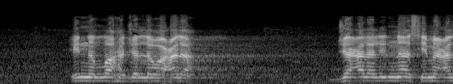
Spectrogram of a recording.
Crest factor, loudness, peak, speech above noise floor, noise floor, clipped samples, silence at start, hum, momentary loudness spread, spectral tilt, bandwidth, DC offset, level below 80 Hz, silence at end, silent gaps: 16 dB; -16 LUFS; -4 dBFS; 30 dB; -48 dBFS; under 0.1%; 0.7 s; none; 8 LU; -1.5 dB/octave; 11 kHz; under 0.1%; -60 dBFS; 0 s; none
